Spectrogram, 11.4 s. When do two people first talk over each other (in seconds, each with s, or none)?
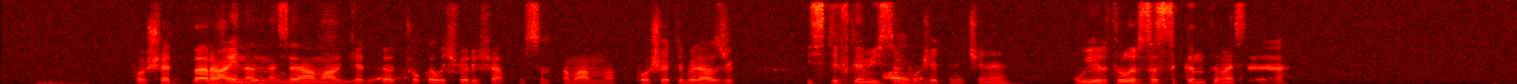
1.5 s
